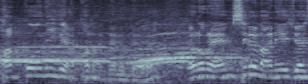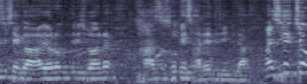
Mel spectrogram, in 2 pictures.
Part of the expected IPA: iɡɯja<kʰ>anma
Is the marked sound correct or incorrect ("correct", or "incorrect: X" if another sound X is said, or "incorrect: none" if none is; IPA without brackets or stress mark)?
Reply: correct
